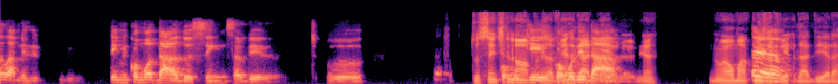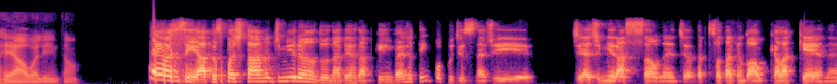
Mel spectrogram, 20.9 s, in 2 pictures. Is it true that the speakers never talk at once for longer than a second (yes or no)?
no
